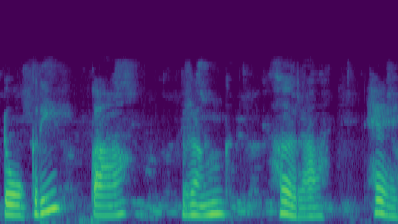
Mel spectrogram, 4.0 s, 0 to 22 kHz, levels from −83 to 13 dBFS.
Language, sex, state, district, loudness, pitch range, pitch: Hindi, female, Chandigarh, Chandigarh, -16 LUFS, 175-205 Hz, 190 Hz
